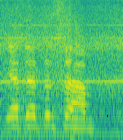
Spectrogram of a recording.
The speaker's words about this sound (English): I haven't got anything queued up. I'm just going to do a bit more vacuuming. Sorry.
